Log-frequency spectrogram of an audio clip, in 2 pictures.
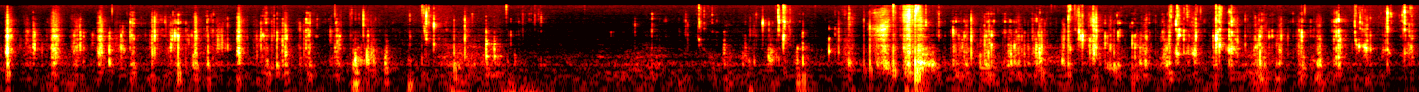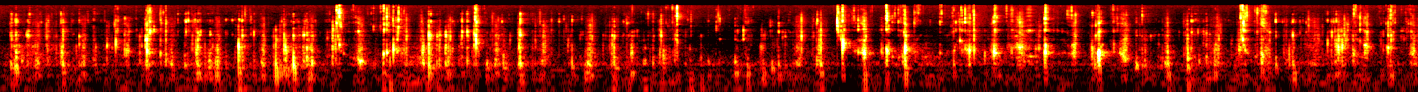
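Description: Close-miked chewing of yellow stingray: dense, wet, clicky mouth sounds with a brief lull about six seconds in.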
